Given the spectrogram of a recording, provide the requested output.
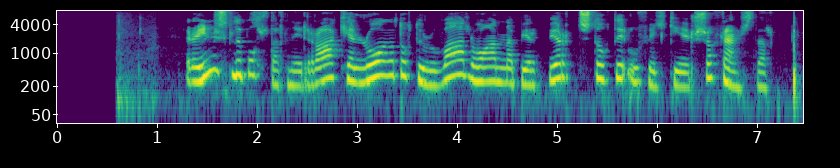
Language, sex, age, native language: Icelandic, female, 40-49, Icelandic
